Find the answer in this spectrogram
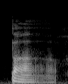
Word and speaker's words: pars: So final S not pronounced, je pars.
